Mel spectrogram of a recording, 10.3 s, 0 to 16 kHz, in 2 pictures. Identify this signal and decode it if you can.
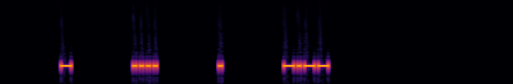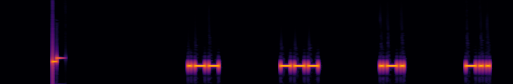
Morse code, heard as a keyed tone, about 34 wpm, spaced as for 12 wpm, 690 Hz. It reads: THEY WORD
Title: 6x Character Spacing - Top 100 Words - 35wpm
